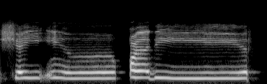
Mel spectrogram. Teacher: نرمی سے موڑیں گے، حمزہ کے نیچے 2 زیر ہے، یعنی تنوین کی آواز کو ہم نے یہاں چھپا دینا ہے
